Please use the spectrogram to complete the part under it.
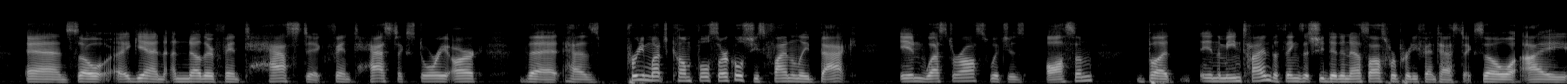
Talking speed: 150 wpm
